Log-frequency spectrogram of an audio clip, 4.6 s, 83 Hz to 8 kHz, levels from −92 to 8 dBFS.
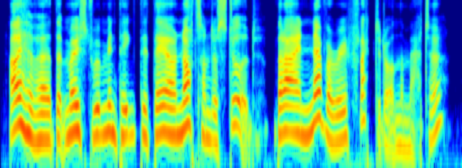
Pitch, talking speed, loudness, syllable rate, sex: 210 Hz, 235 wpm, -19 LUFS, 6.1 syllables/s, female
